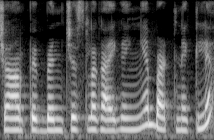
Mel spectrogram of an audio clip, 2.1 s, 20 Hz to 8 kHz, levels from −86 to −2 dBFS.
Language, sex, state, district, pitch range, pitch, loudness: Hindi, female, Jharkhand, Garhwa, 240-255 Hz, 245 Hz, -16 LUFS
